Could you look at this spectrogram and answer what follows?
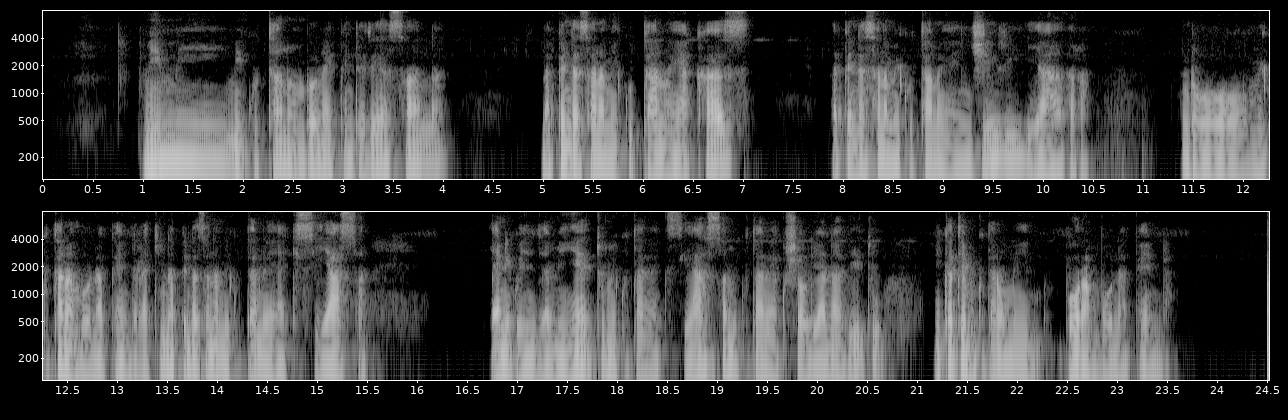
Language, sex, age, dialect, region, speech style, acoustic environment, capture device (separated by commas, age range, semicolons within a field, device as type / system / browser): Swahili, male, 25-34, Tanzania - Dar es Salaam, Tanzania, happy, silence, mobile / Linux / Chrome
